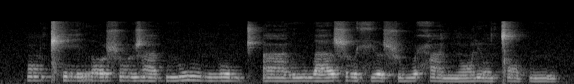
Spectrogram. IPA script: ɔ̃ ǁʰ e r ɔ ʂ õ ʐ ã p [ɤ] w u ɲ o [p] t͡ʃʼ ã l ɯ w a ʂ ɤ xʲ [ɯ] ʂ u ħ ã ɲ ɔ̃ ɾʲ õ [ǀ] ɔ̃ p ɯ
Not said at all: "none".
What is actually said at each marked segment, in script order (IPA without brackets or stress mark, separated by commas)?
ɯ, m, ɤ, ǀ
